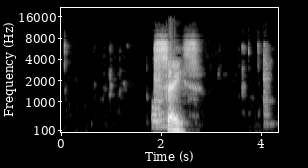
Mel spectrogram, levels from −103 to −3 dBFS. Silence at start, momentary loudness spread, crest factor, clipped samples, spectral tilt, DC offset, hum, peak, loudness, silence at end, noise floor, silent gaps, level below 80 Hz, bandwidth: 1.8 s; 27 LU; 20 dB; under 0.1%; -1.5 dB/octave; under 0.1%; none; 0 dBFS; -12 LUFS; 0.2 s; -73 dBFS; none; -58 dBFS; 13.5 kHz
